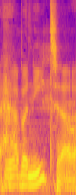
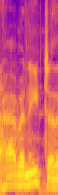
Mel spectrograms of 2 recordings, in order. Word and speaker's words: Habanita: Wait, Habanita. – Oh, Habanita, there you go. – I kind of like that name. – I don't know. I feel like you're pronouncing it wrong. I don't think it's... – No, I think that's how it's pronounced.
